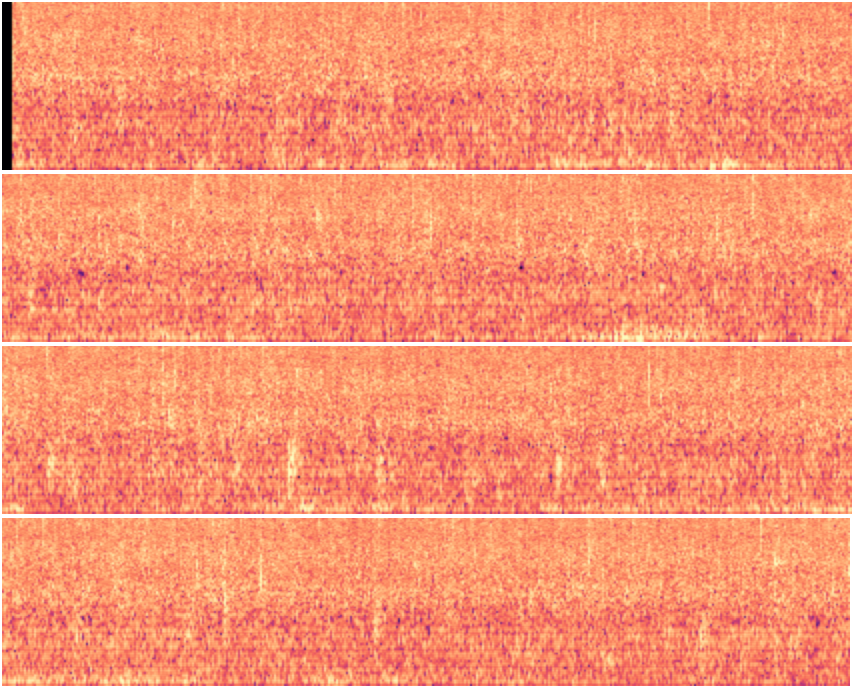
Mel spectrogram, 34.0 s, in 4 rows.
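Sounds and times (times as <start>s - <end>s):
heavy rain on foliage: 0.1s - 33.9s.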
